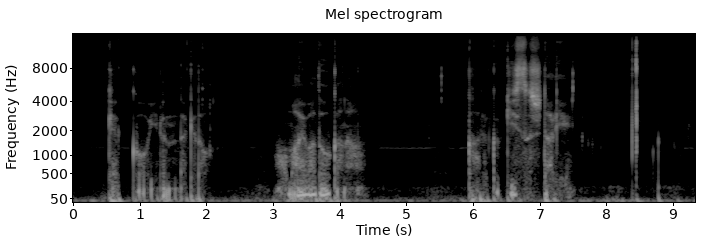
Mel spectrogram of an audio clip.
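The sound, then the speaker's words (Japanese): Wet licking and mouth sounds of a tongue licking the outer rim of an ear come in several soft bursts separated by short pauses, with faint whispering mixed in, very intimate. “性感帯なんだよ耳って性的快感を得るための神経が通ってる例えばこの耳の外周ここ舐められると弱いか”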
